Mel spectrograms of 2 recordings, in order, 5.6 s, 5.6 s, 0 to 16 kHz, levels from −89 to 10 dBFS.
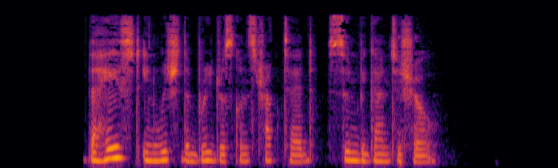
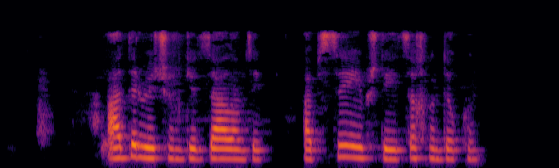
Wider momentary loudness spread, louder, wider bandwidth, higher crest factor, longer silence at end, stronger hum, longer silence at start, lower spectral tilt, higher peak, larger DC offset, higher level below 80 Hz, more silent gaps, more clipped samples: second, 9 LU vs 14 LU; first, -21 LUFS vs -27 LUFS; first, 11.5 kHz vs 8.2 kHz; about the same, 20 dB vs 18 dB; first, 1.25 s vs 0.8 s; neither; about the same, 0.9 s vs 0.95 s; about the same, -3.5 dB/octave vs -4 dB/octave; first, -4 dBFS vs -10 dBFS; neither; first, -62 dBFS vs -78 dBFS; second, none vs 2.76-2.83 s, 2.95-3.01 s; neither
